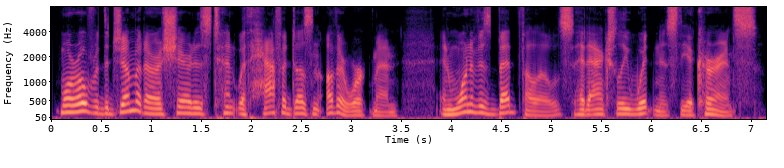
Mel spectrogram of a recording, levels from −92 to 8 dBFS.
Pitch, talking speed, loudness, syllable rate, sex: 140 Hz, 185 wpm, -18 LUFS, 6.1 syllables/s, male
